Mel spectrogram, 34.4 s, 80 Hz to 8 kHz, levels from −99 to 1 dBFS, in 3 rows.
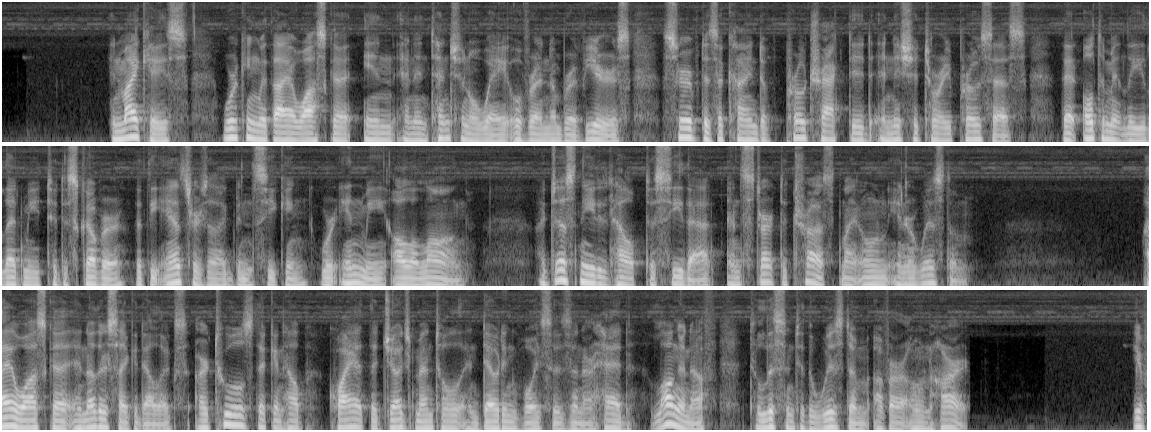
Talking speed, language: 150 wpm, English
